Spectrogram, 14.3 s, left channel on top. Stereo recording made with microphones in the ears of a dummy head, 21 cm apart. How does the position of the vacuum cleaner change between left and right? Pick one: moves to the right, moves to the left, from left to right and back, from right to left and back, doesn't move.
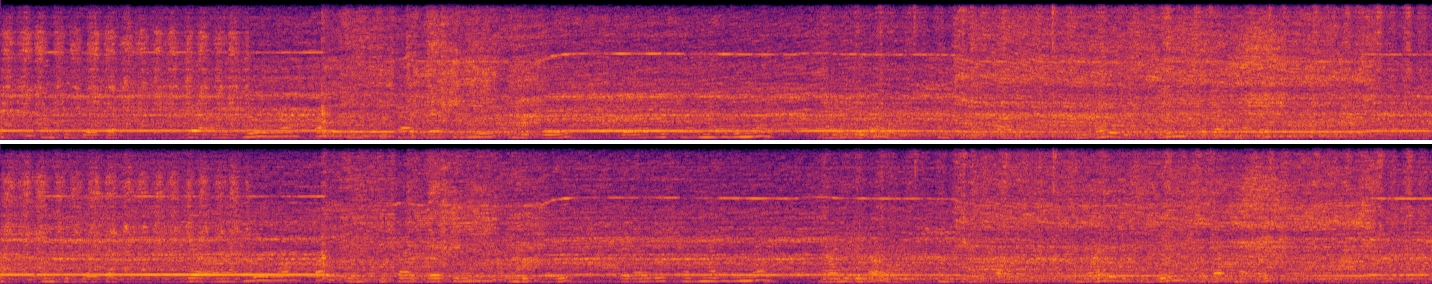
from right to left and back.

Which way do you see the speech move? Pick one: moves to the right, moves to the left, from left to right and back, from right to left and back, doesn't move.
doesn't move.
